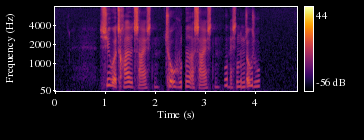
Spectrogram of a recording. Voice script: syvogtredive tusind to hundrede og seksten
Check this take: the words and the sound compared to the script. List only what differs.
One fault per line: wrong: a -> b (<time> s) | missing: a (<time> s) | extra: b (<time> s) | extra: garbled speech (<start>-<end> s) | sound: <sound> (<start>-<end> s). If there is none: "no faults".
wrong: tusind -> seksten (1.6 s)
sound: dropout (2.5-2.6 s)
extra: garbled speech (3.4-4.1 s)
